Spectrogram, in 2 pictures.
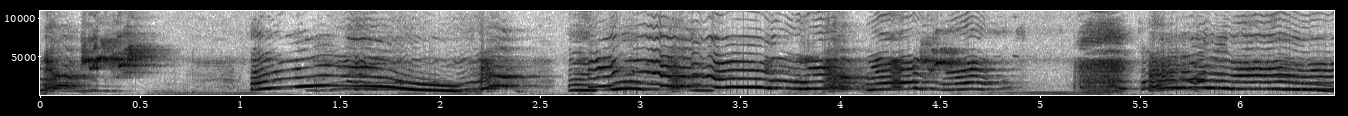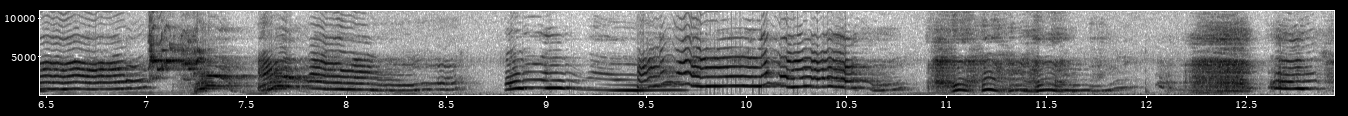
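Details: Female dog Scarlett, a household pet, 'saying' "I love you" and "I love my mama" in howled, wobbling phrases as a person squeals in the background. Sliding yodel-like syllables come in bursts with short gaps.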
